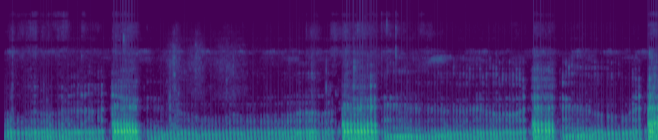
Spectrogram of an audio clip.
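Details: Wild male and female leopards mating in the bush, heard not far away; loud harsh growling rasps burst out about every two and a half seconds, with a lower continuous rumbling grumble between them.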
